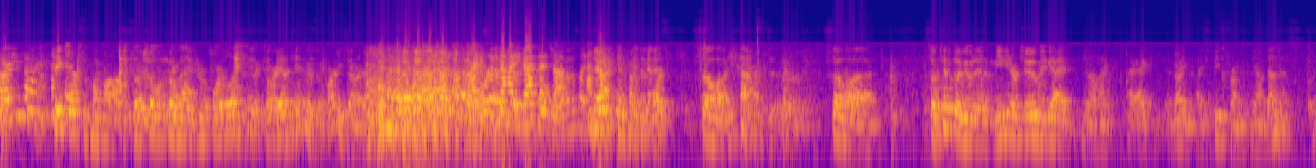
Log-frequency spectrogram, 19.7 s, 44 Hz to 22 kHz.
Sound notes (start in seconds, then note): 0.0 laughter; 2.6 static drowns out dialogue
